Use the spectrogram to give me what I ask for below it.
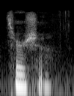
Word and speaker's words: Saoirse: Just like Saoirse is you know, that's how you spell it. – Saoirse. – Whatever. – Like inertia.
